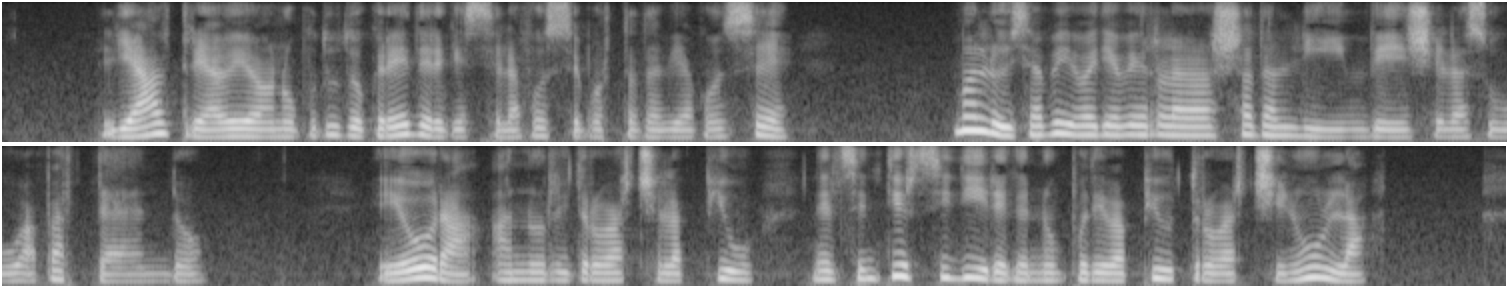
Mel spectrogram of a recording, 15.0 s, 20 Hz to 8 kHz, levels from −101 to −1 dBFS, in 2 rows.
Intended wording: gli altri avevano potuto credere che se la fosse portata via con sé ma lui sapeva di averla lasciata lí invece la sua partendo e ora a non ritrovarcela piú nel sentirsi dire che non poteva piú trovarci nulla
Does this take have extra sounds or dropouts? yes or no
no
